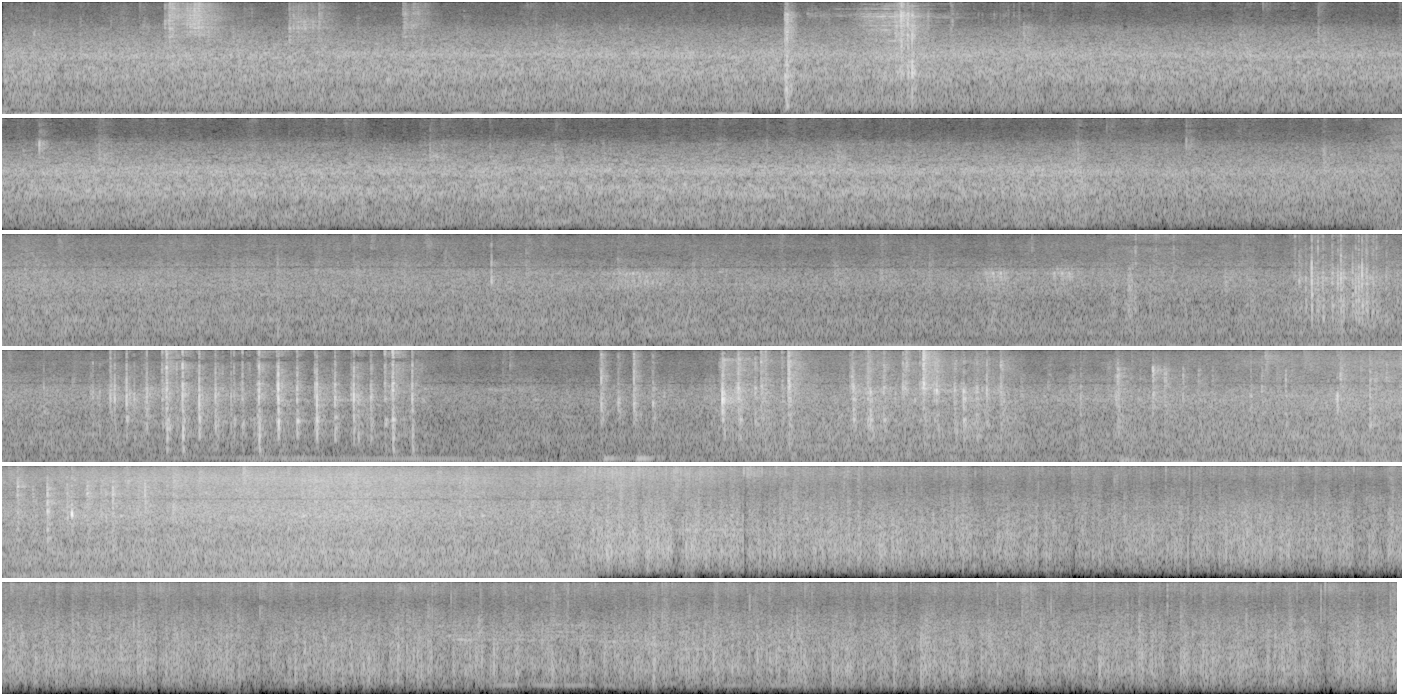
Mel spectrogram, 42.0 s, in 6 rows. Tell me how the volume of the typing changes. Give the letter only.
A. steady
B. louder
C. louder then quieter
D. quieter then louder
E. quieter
C.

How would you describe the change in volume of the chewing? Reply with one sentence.
The loudness of the chewing goes down, then up.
